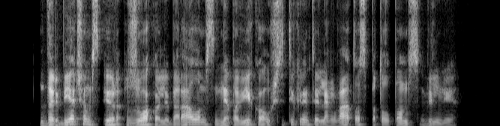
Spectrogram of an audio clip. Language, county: Lithuanian, Šiauliai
